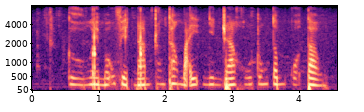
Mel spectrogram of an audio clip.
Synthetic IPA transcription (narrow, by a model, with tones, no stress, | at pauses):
kɨ˨˧˩əŋwe˨˩mə̰˧˥wvi˨˩ət̚naː˧mt͡ɕɔ˧wŋ͡mt̪ʰaː˨˦ŋma̰˧˥jɲi˨˩nzaː˧xu˧˦t͡ɕʊ˧ŋ͡mt̪ə˧mku˧˩ət̪ə˨˩w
